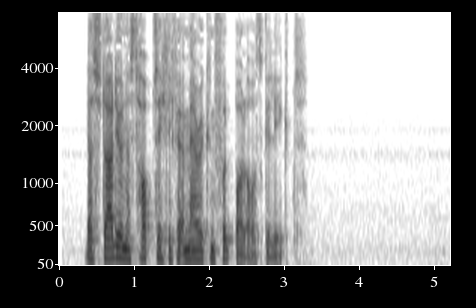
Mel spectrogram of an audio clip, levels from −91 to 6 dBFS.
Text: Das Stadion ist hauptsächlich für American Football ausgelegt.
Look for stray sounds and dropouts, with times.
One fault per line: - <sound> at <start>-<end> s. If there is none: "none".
none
